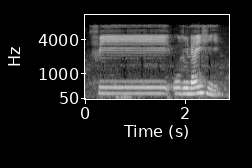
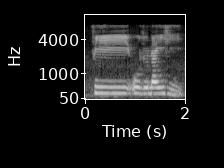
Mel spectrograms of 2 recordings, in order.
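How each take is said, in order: First: The vowel of 'fi' is held five beats. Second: The vowel of 'fi' is held two beats. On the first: "Untuk lima harakat" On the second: "Untuk panjang dua harakat"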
